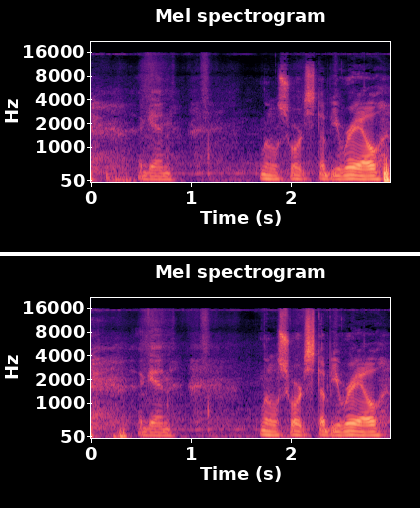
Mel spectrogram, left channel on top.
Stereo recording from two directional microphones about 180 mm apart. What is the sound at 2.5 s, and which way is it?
Speech, 30° left (ahead or behind).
